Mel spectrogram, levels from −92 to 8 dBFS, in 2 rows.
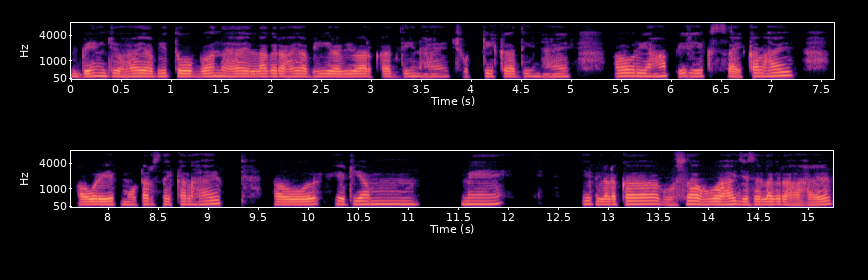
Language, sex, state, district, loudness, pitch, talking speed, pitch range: Hindi, male, Chhattisgarh, Balrampur, -19 LUFS, 150 Hz, 165 wpm, 145-165 Hz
